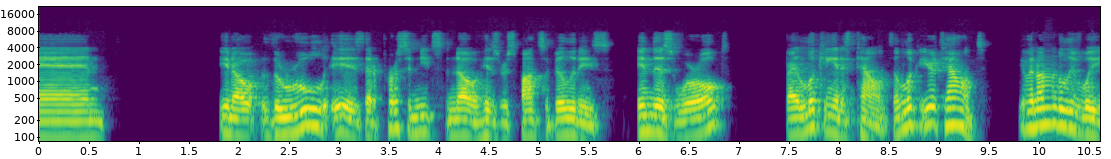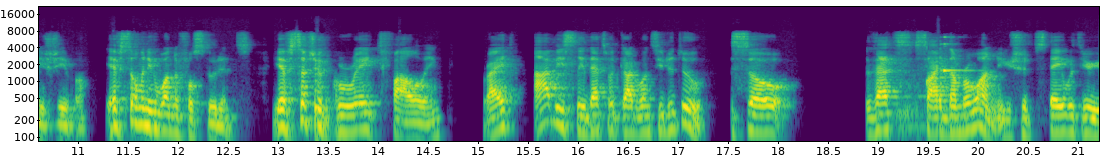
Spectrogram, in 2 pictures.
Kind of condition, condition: link, video call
